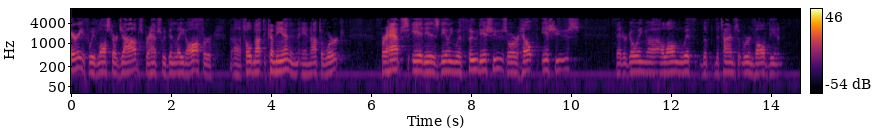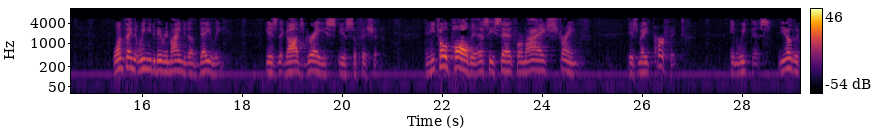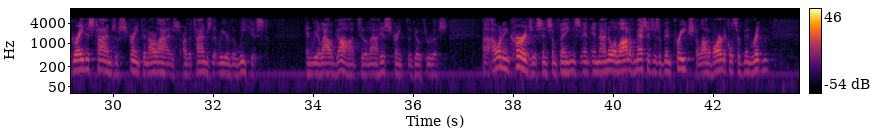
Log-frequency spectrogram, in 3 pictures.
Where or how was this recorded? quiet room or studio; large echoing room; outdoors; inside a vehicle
large echoing room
